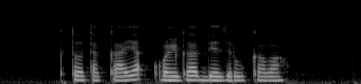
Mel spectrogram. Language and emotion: Russian, neutral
